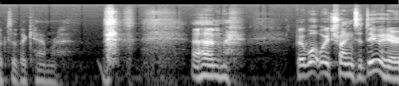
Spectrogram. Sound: laughs

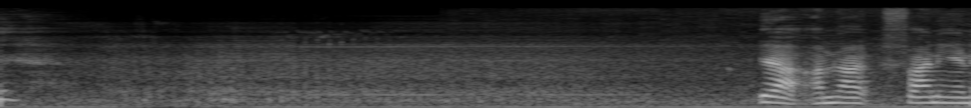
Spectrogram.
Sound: static

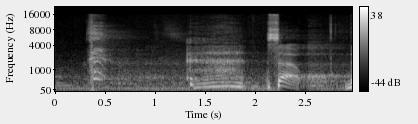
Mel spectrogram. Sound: laughs

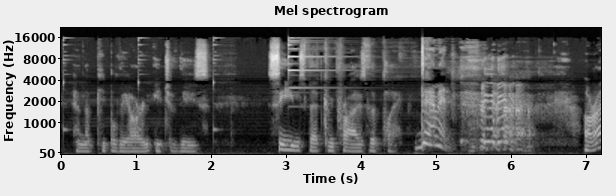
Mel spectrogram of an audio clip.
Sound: ding

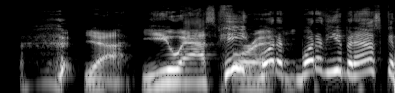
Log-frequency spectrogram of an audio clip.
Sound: laugh

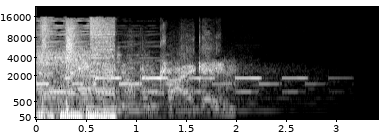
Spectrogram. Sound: dial tone

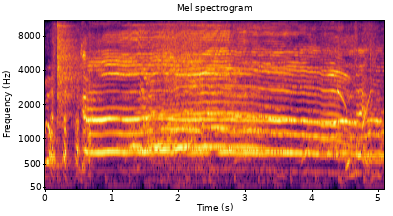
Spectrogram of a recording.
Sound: they cheered anyway!

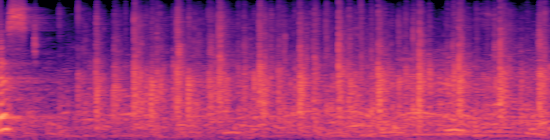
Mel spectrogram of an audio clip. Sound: cheering

